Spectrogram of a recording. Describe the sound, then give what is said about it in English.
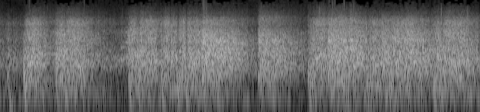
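Gunfire volley as kneeling outlaws fire and an advancing posse answers, a dense, loud barrage of rapid overlapping shots broken by a few brief gaps. “the outlaws suddenly dropped to their knees, drew their guns, and fired, to be answered almost immediately by the advancing posse.”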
